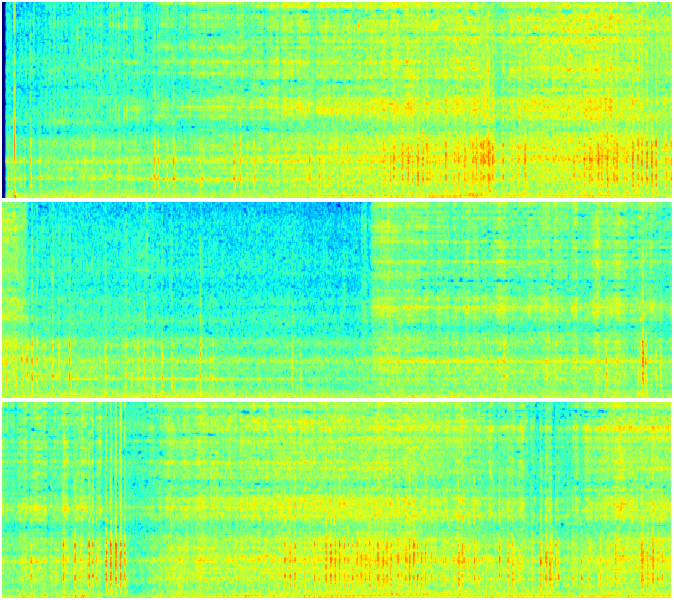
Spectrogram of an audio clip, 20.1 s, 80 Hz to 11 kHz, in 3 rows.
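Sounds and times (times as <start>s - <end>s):
loud rattle in block at motorcycle drive chain: 0.0s - 8.4s, 10.4s - 20.0s
motorcycle engine: 0.0s - 20.0s.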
